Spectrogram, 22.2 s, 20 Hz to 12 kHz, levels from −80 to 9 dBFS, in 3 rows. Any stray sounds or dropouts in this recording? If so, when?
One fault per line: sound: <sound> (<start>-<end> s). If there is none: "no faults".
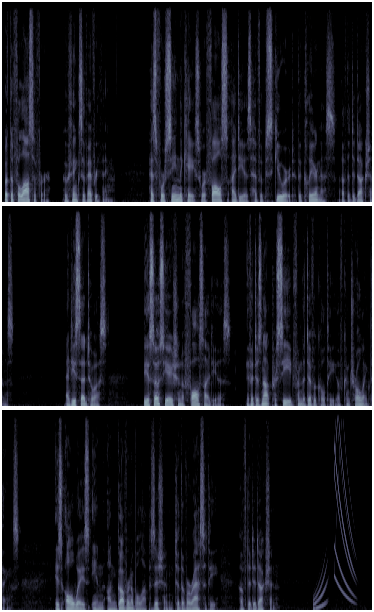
sound: chirp (21.0-21.9 s)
